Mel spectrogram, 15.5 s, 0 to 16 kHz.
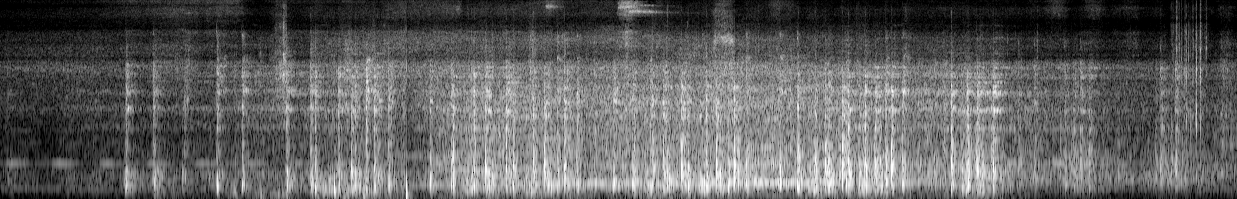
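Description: Seibu 101-series electric train running close past, its wheels clicking rapidly over the rail joints. The clatter builds for the first few seconds, is loudest while the cars go by, and drops off sharply about twelve seconds in as the train pulls away.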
